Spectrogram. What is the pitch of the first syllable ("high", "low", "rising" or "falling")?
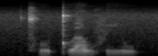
low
